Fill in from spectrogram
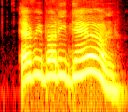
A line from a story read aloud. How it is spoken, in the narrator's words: I cried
